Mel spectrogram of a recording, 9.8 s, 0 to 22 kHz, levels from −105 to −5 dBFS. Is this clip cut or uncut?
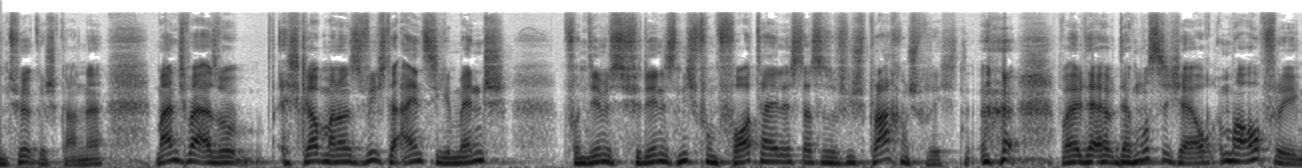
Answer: uncut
